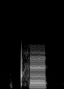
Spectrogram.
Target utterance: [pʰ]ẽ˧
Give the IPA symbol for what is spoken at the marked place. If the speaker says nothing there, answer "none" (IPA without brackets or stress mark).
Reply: pʰ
